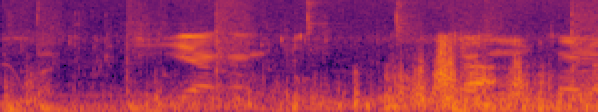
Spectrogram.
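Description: Seawater sloshing and wind rumbling on the microphone as a gill net is handled by hand in choppy water, with two short bits of voice.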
